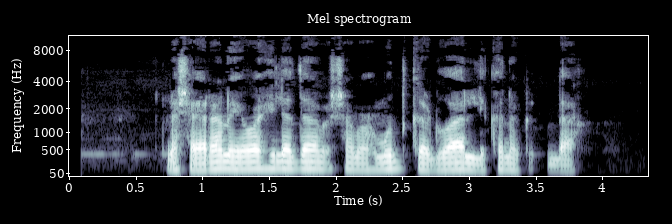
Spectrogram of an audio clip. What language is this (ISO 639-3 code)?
pus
